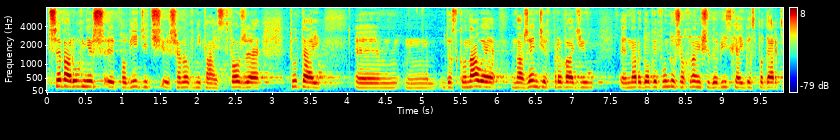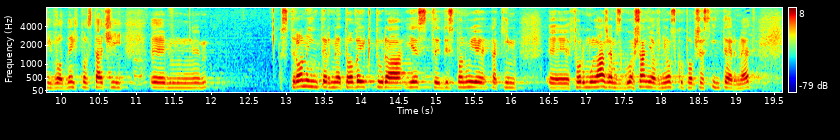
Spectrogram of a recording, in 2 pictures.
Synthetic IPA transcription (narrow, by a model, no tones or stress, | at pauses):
tʂɛbaɾuvɲɛʂpɔvʲjed͡ʑet͡ɕʂanɔvɲipaj̃st̪fɔʐɛt̪ut̪aj | d̪ɔskɔnawɛnaʐɛɲd͡ʑɛfpɾɔvad͡ʑiw | naɾɔd̪ɔvɘfund̪uʂɔxɾɔnɘɕɾɔd̪ɔvʲiskaiɡɔspɔd̪aɾkʲivɔd̪nɛjfpɔst̪at͡ɕi | st̪ɾɔnɘint̪ɛɾnɛt̪ɔvɛjkt̪uɾajɛst̪d̪ɘspɔnujɛt̪akʲim | fɔɾmulaʐɛmzɡwaʂaɲavɲɔskupɔpʂɛzint̪ɛɾnɛt̪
